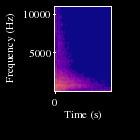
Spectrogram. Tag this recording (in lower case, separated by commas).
hands, clapping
